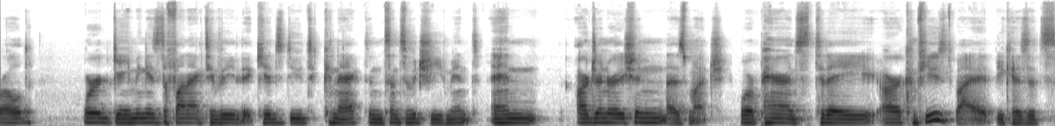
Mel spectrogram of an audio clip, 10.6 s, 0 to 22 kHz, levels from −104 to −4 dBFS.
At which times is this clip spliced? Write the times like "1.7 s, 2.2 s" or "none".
3.9 s, 4.8 s, 6.7 s, 7.3 s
